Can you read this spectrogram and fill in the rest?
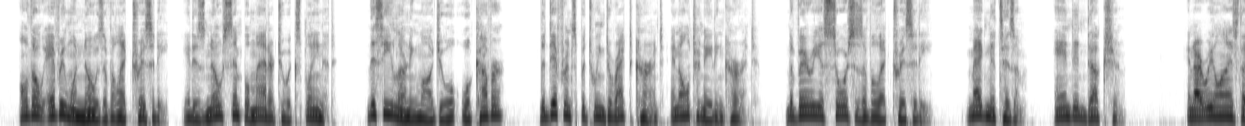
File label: VO eLearning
